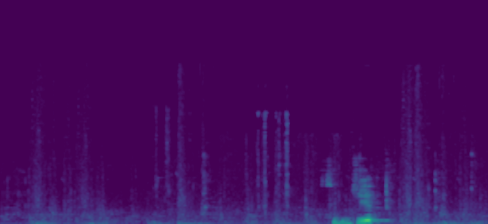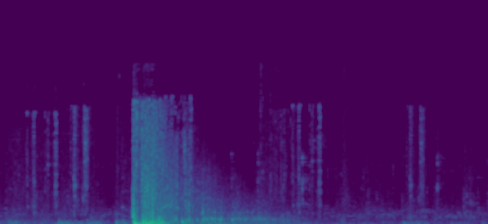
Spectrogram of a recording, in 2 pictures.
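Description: Wooden building pieces clack into place in a video game.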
